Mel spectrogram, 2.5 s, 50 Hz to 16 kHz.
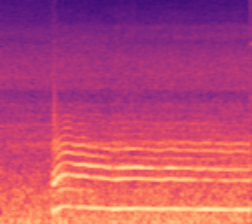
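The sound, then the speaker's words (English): Airplane engines climbing to a cruising altitude of 33,000 feet on a seven-hour flight: a steady, droning hum kicks in abruptly after a brief rumble and holds at one pitch, loud, with a faint rushing noise underneath. “Right, let's climb to our cruising altitude for this 7-hour flight.”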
